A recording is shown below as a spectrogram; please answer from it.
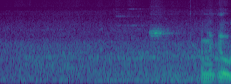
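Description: Steady background traffic noise, with no other clear event.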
